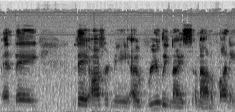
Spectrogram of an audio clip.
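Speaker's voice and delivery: usual speaking voice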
